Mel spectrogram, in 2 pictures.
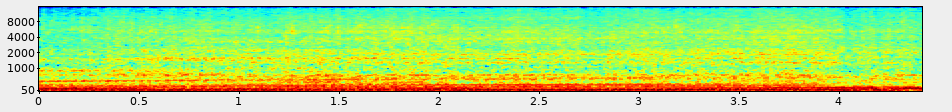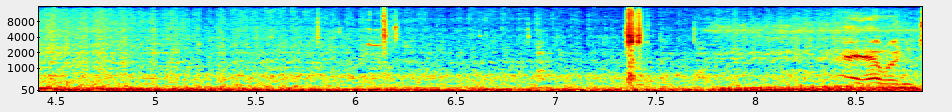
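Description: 1935 Plymouth car driving with double-clutch gear shifts, a loud, close engine hum that climbs and drops in pitch as gears change, with a voice talking over it.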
